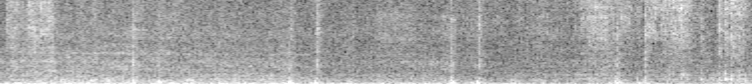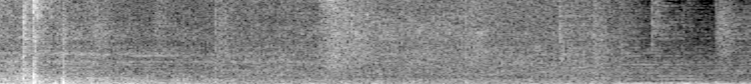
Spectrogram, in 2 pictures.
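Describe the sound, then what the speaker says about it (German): A train rolls into a station with a loud, continuous rumble and clattering wheels, gradually easing and fading as it slows to a stop. "So wie es aussieht, kommt da jetzt an ein Zug."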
